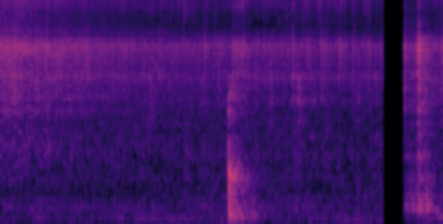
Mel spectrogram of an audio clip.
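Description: Paratha frying in a pan, a steady soft sizzle running throughout with a brief stir or scrape partway, then a short dropout before the sizzling resumes.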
